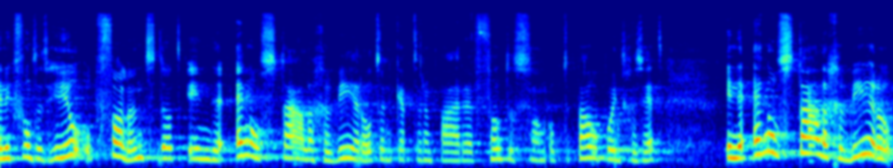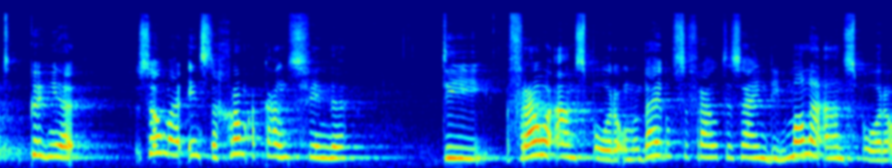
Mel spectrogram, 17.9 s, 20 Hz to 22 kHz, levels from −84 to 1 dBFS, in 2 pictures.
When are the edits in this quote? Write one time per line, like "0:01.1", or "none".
0:05.5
